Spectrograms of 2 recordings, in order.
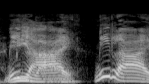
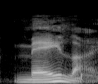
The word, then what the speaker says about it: My Lai: That's how it's pronounced, because, and I can prove it, because there's a pronouncer. Americans always say foreign names wrong, but there's a pronouncer here that's being read by a Vietnamese person. So listen. – May Lai. – It sounds like May to me.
